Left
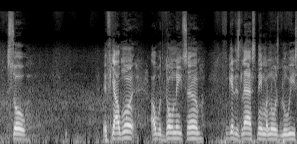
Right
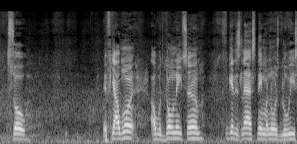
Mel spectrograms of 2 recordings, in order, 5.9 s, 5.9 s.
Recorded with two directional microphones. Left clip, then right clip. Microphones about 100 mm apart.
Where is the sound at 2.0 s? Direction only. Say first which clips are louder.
Left 1 dB; 5° left (ahead or behind).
